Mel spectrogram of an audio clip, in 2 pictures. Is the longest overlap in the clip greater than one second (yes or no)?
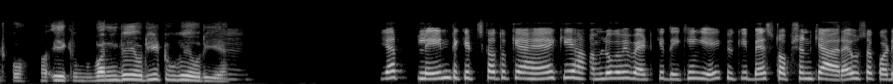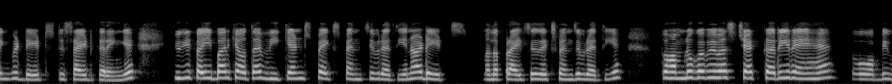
no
